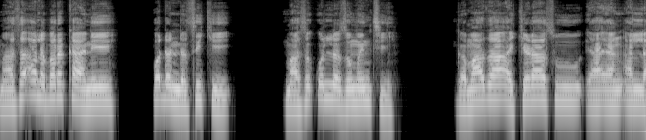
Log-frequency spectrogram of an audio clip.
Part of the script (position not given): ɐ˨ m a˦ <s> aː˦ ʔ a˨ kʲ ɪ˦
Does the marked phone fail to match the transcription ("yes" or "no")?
yes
